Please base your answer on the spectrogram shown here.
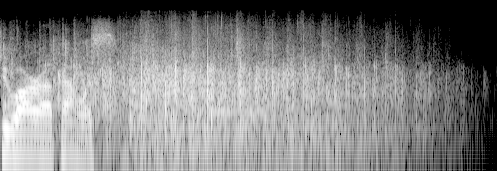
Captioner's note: applause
